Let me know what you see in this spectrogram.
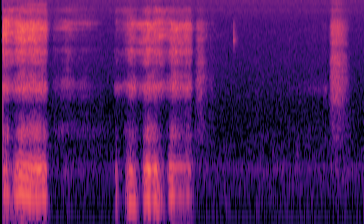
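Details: Sleeping, dreaming dog snoring: loud, rattling, fluttery snores in short bursts with quiet pauses between; snoring.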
